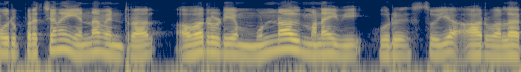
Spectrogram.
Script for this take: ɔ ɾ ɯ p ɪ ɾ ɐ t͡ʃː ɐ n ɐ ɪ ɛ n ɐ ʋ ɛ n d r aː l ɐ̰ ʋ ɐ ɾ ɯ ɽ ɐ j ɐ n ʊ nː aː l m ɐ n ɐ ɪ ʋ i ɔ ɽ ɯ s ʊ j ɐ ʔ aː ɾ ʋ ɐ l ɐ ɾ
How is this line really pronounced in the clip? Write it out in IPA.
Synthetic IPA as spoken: ɔ ɾ ɯ p ɪ ɾ ɐ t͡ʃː ɐ n ɐ ɪ ɛ nː ɐ ʋ ɛ n d r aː l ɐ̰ ʋ ɐ ɾ ɯ ɽ ɐ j ɐ m ʊ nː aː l m ɐ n ɐ ɪ ʋ i ɔ ɾ ɯ s ʊ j ɐ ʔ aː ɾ ʋ ɐ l ɐ ɾ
